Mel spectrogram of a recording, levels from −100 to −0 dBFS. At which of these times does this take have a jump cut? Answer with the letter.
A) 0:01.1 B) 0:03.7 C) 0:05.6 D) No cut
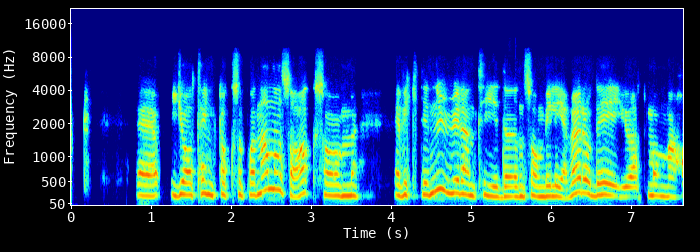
A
